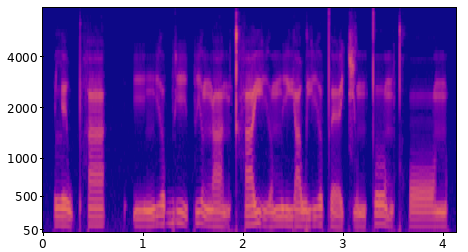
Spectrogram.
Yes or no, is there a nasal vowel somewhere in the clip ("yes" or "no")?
no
